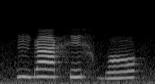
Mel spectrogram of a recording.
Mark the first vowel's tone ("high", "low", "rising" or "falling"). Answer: high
